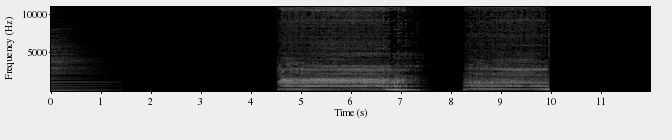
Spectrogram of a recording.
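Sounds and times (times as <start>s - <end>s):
deep animal roar: 4.5s - 10.0s.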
